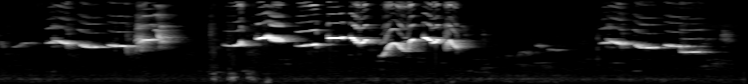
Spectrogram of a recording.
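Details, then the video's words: Magpie-robin song used to make quiet birds of the species reply: short phrases of sweet whistles and rapid slurred notes, separated by brief pauses, with a falling whistled phrase near the end. "kacer gacor, cocok untuk pancingan kacer malas bunyi"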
